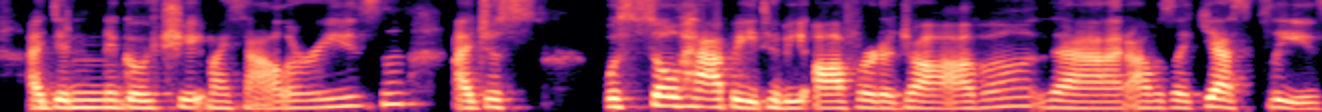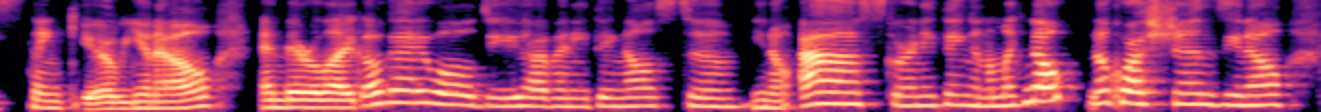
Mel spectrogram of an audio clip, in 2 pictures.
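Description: Against a quiet background, a woman speaks in a normal speaking voice at medium pitch. Her intonation is lively and her pace fairly quick. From US (Brazilian-born, moved at 8). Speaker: money coach, former employment attorney. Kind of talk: interview.

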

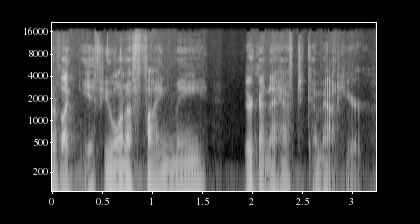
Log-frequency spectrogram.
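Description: A man with a fairly low, somewhat breathy voice speaks at a fairly quick pace. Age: 30s. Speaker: state legislator-elect. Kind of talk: interview. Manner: animated.

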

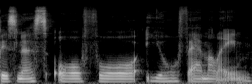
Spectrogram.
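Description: A woman speaks with an Australian accent. Her tone is warm. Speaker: podcast host, business consultant. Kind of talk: solo podcast talk. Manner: warm, conversational with frequent laughs.

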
